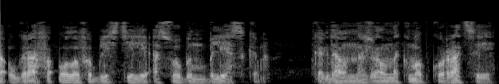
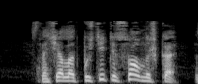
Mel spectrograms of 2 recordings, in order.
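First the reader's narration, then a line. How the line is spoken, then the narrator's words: Shouting. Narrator (Russian): закричал Клаус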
